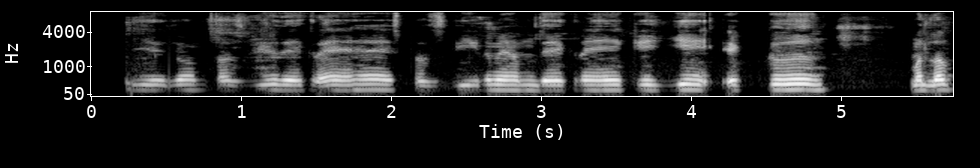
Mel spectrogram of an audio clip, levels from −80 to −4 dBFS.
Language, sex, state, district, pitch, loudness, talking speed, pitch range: Hindi, male, Uttar Pradesh, Jyotiba Phule Nagar, 145 Hz, -18 LUFS, 190 wpm, 140-150 Hz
